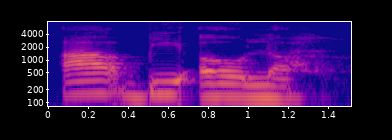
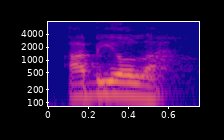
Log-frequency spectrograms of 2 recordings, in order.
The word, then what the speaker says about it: Abola: five rounds we'll see it's pronounced Abola Abola with emphasis on L okay like with okay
